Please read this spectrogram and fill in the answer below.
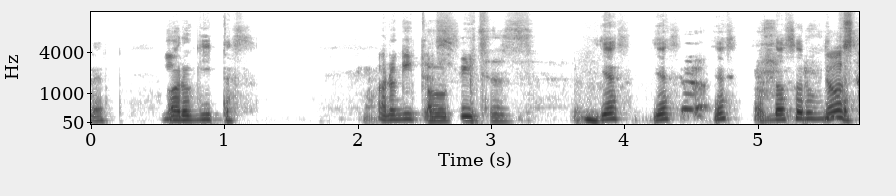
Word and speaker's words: oruguitas: Dos oruguitas. Agruitas? Oruguitas. Oruitas. Oh, the G's not even... Okay, oruitas. Gi.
